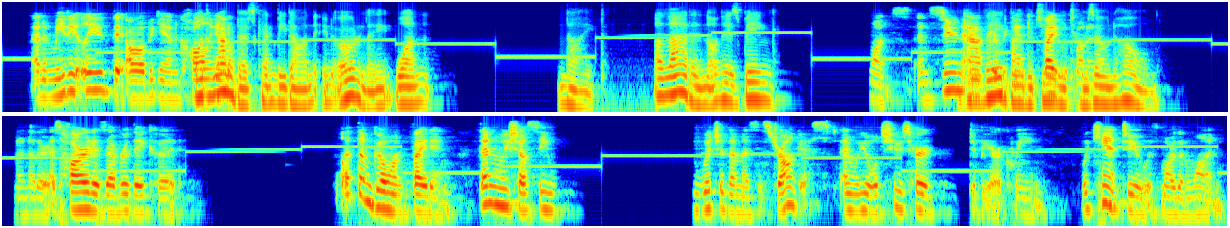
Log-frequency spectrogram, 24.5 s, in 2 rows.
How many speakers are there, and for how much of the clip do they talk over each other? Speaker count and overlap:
2, about 8%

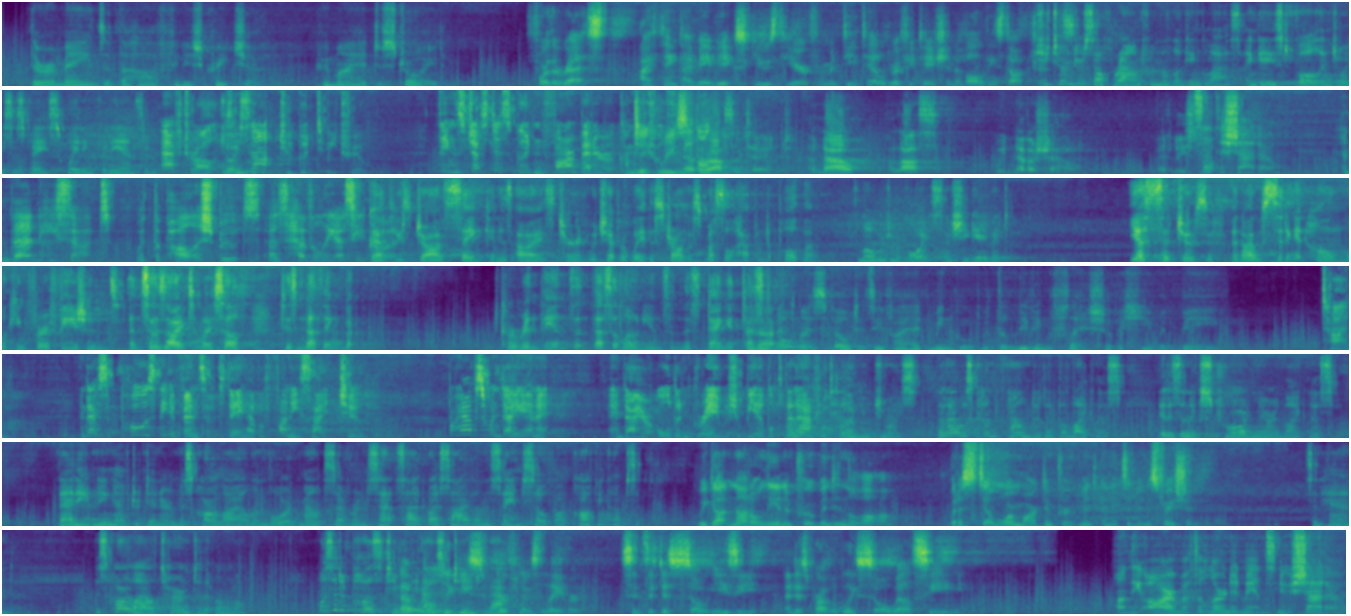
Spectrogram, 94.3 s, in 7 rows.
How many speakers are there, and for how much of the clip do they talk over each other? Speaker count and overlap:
8, about 7%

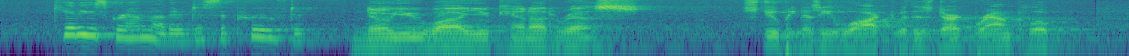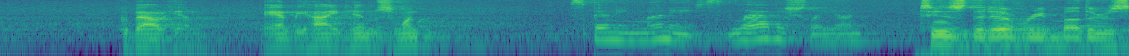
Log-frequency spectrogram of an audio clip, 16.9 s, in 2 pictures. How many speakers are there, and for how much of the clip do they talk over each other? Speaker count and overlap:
3, no overlap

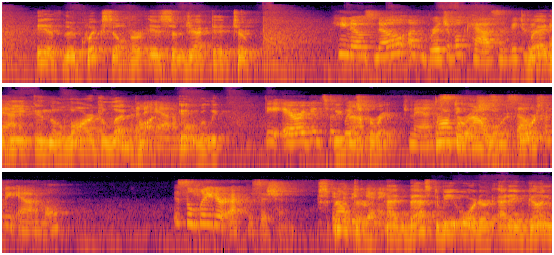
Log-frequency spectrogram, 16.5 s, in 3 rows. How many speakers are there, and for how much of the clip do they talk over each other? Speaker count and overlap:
2, about 24%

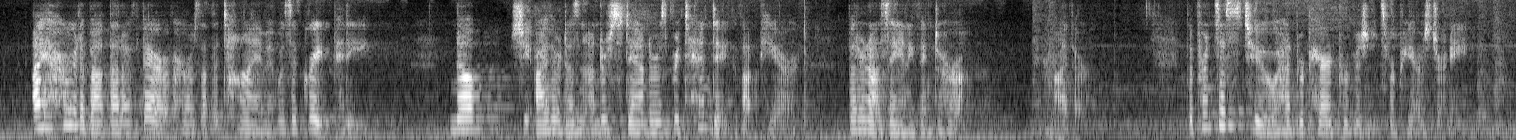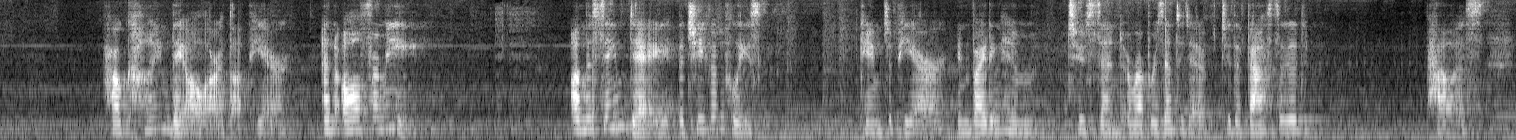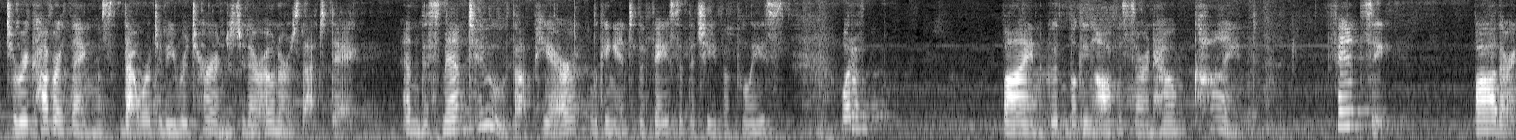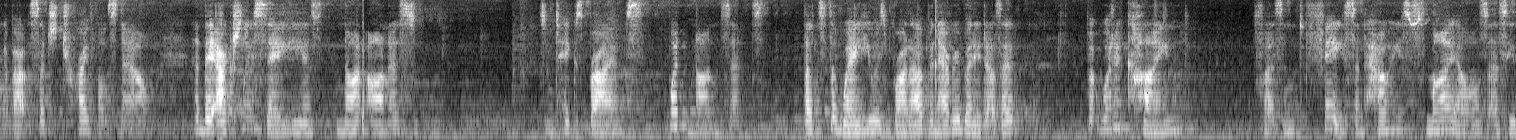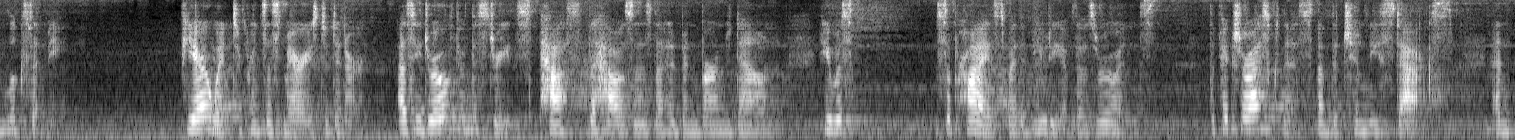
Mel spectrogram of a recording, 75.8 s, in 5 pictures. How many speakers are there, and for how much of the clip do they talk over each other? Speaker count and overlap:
1, no overlap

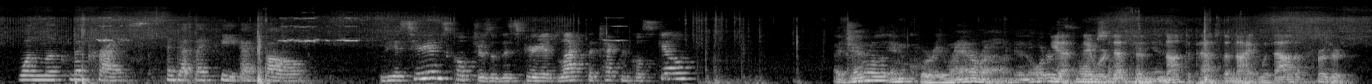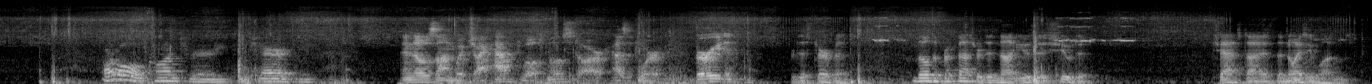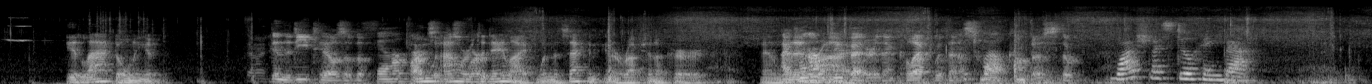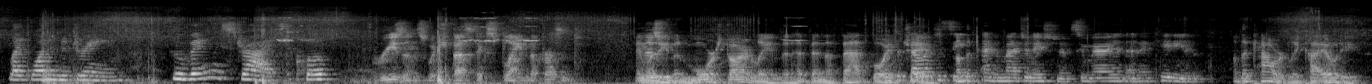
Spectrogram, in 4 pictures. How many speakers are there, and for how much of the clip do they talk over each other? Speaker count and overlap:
6, about 10%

